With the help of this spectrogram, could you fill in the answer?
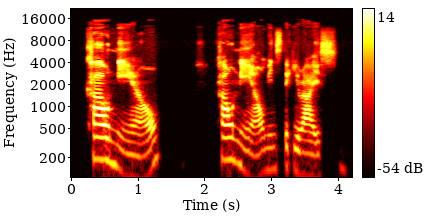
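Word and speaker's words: ข้าวเหนียว: So high class live syllable default tone is tone four. Niao, niao. This is cow niao.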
